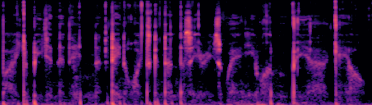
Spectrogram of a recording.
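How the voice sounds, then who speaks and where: A British ASMR host previews upcoming fights in a soft, unvoiced whisper, pausing now and then as he thinks aloud.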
